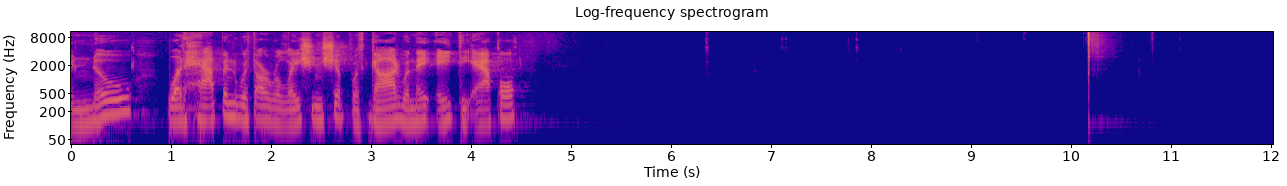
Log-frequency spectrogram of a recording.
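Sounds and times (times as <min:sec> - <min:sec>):
speech: 0:00.0 - 0:04.6
pencil snapping in two: 0:10.2 - 0:10.4.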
